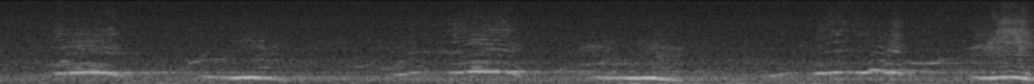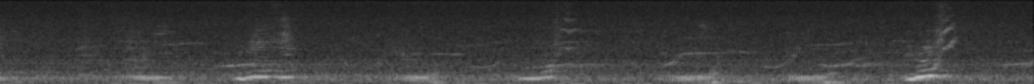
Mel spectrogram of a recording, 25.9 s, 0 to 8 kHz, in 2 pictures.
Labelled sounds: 0.8	1.1	humpback whale, 1.3 to 1.5 kHz
5.5	7.6	humpback whale, 1.0 to 3.0 kHz
10.3	10.6	humpback whale, 1.1 to 2.5 kHz
12.1	12.8	humpback whale, 1.2 to 6.9 kHz
15.0	16.3	humpback whale, 1.5 to 1.8 kHz
18.3	18.8	humpback whale, 0.96 to 1.1 kHz
19.9	20.2	humpback whale, 2.6 to 3.0 kHz
21.4	21.9	humpback whale, 0.80 to 1.1 kHz
23.1	23.6	humpback whale, 1.5 to 1.7 kHz
24.7	25.0	humpback whale, 1.2 to 2.0 kHz

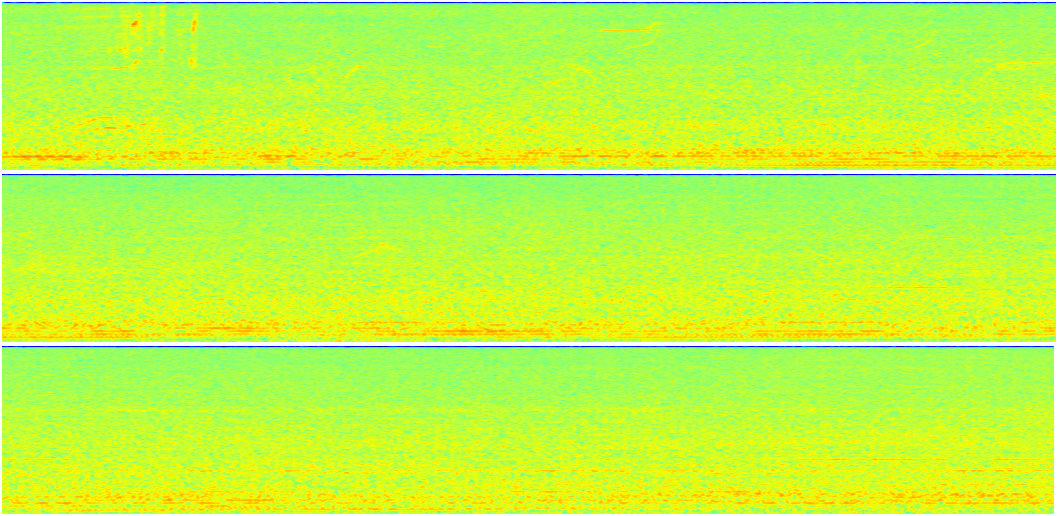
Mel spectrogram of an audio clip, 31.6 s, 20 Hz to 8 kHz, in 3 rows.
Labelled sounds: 5.9	6.6	killer whale, southern resident, 3.9 to 6.2 kHz
9.8	10.5	killer whale, southern resident, 2.3 to 3.0 kHz

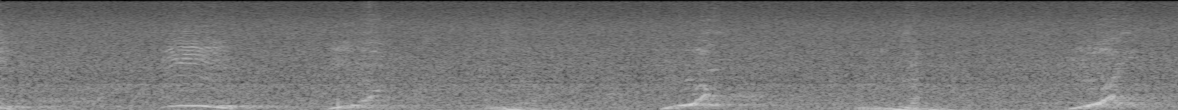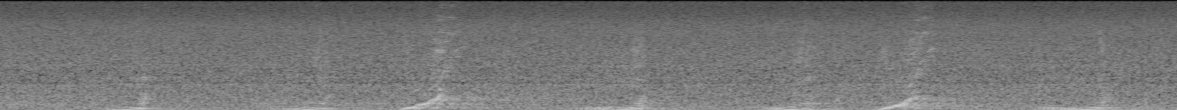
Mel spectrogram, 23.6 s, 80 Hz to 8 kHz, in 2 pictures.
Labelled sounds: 1.6	2.1	humpback whale, 1.3 to 2.3 kHz
10.9	11.1	humpback whale, 1.8 to 2.2 kHz

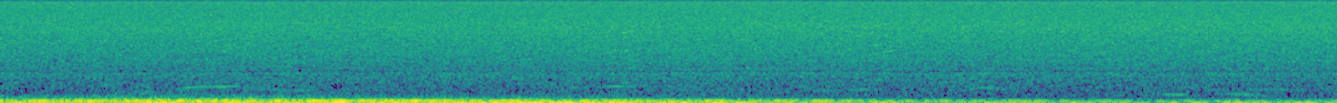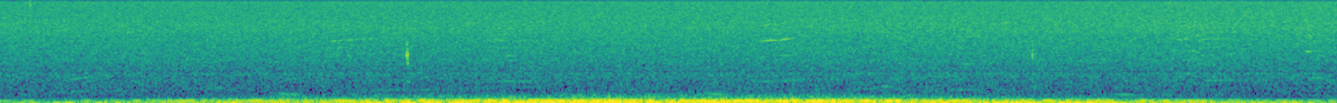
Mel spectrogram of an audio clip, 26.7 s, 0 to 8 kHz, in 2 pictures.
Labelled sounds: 16.7	17.0	humpback whale, 2.4 to 2.7 kHz
21.0	21.3	humpback whale, 2.4 to 2.7 kHz

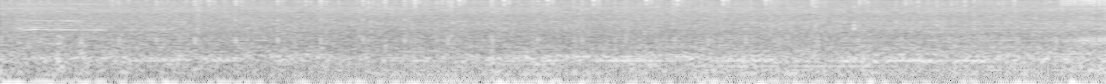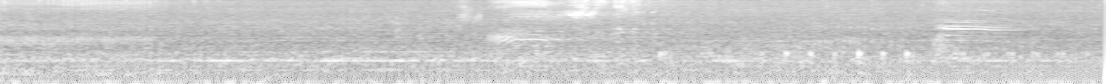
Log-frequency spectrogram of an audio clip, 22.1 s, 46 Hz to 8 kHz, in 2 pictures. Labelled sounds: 0.2	1.2	killer whale, southern resident, J pod, call S04, 0.67 to 6.3 kHz
15.9	17.7	killer whale, southern resident, call S10, 0.11 to 8.0 kHz
20.4	21.4	killer whale, southern resident, J pod, call S04, 0.32 to 8.0 kHz

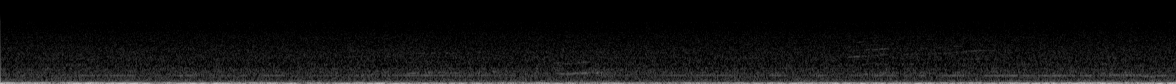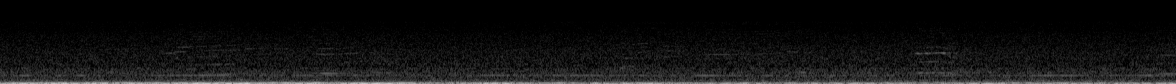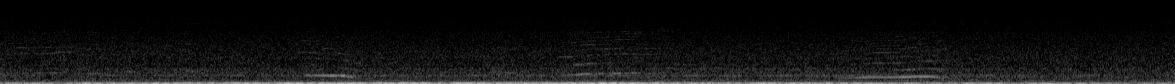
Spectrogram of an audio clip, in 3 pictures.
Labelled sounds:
8.6	9.9	humpback whale, 1.6 to 2.1 kHz
18.8	19.1	humpback whale, 1.4 to 1.6 kHz
20.9	21.4	humpback whale, 1.2 to 2.2 kHz
29.2	29.9	humpback whale, 0.86 to 2.1 kHz
32.2	32.9	humpback whale, 1.1 to 1.7 kHz

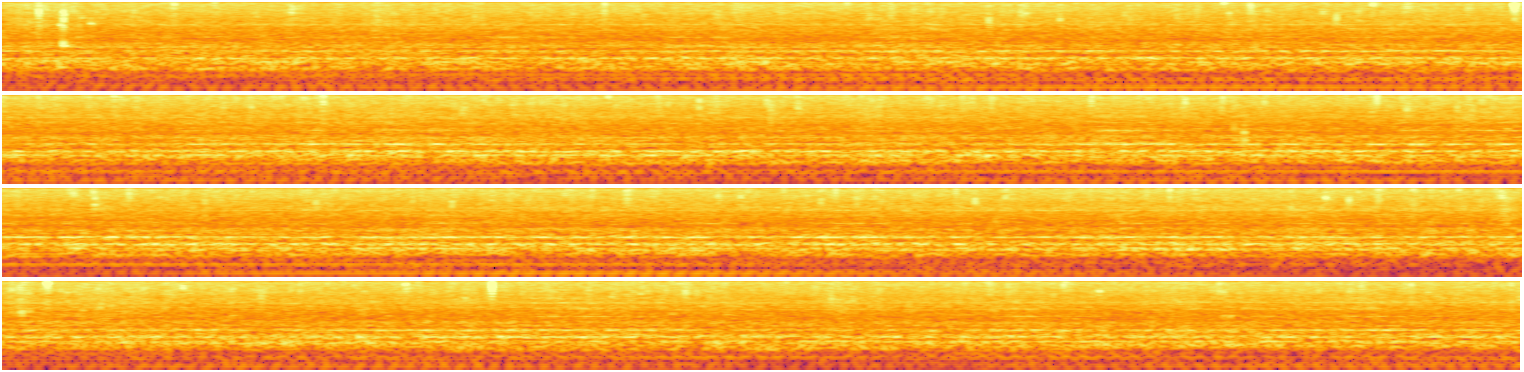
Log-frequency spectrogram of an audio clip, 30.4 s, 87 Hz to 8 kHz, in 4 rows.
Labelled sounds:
25.4	25.7	vessel noise, 3.2 to 3.4 kHz

